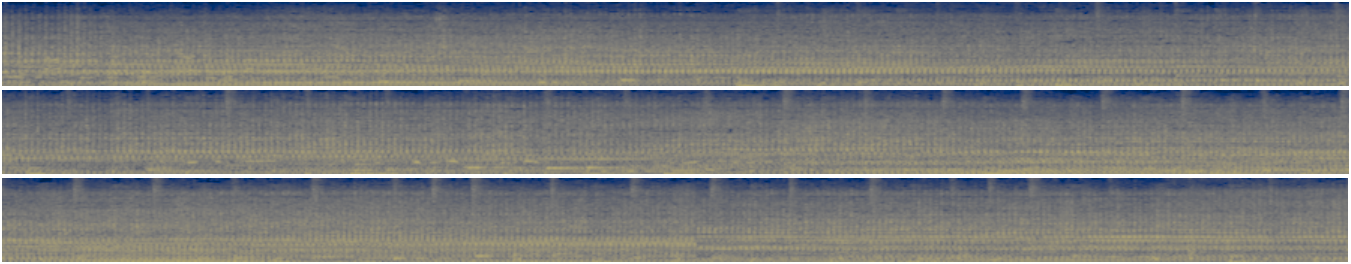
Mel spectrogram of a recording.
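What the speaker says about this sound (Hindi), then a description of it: "यहाँ पर ट्रैक्टर को चलाकर दिखाया जा रहा है आपको" A small four-wheel mini tractor running during a live demonstration, its engine hammering steadily and loudly throughout with a constant rattling drone and no pauses.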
